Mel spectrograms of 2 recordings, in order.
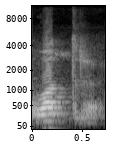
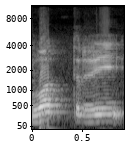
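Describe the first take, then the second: First: The word ends on the consonant 'r'. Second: The word ends with a short 'i' vowel. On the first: The reader stops at this word. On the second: The reading continues without stopping.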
